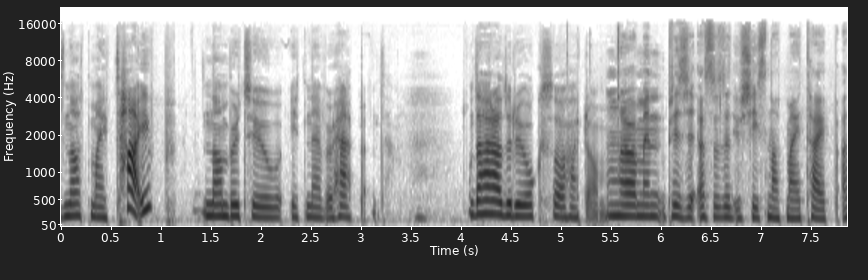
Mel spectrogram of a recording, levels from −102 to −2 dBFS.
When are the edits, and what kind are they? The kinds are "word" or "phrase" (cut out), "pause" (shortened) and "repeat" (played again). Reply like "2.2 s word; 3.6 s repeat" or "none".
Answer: 1.2 s pause; 6.7 s word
